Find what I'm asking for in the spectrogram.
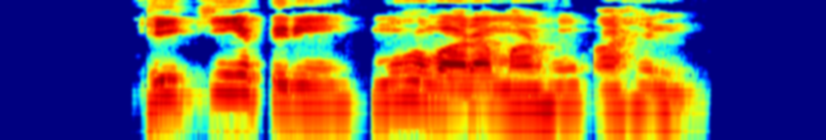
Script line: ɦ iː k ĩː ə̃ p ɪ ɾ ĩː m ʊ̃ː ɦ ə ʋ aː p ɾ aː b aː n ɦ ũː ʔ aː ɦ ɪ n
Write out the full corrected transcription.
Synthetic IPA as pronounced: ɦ iː k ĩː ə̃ p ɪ ɾ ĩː m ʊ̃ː ɦ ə ʋ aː ɾ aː m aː ɳ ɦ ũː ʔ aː ɦ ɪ n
